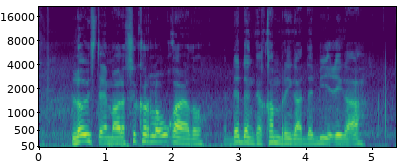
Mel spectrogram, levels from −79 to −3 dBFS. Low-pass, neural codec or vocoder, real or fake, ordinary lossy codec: none; none; real; none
